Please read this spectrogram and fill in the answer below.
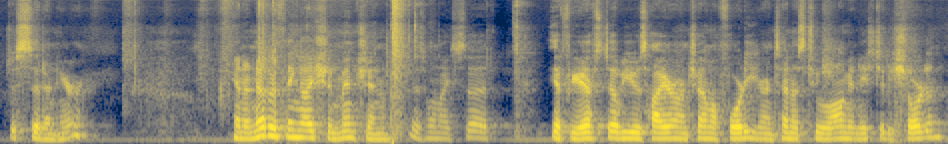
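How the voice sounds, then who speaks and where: A man's voice: fairly high pitch, normal speed, slight background noise. Rambling man demonstrating CB radio gear. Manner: rambling, hands-on explaining with restarts. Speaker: CB radio hobbyist. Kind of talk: casual how-to demonstration. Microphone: camera mic, handling gear while talking.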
